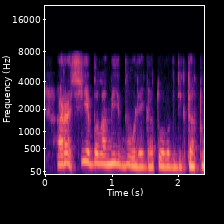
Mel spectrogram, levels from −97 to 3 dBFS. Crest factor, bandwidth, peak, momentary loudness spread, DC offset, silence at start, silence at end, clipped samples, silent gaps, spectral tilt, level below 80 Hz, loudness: 16 dB; 8 kHz; -10 dBFS; 3 LU; under 0.1%; 0.05 s; 0 s; under 0.1%; none; -6.5 dB/octave; -74 dBFS; -26 LUFS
